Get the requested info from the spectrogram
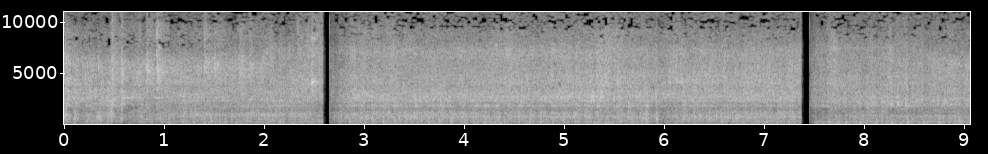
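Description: Moving passenger express train: steady loud running noise of the coaches and the wheels on the rails. The sound cuts out for an instant twice.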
